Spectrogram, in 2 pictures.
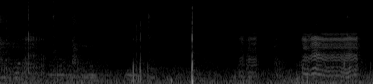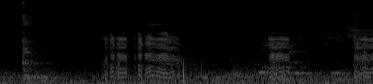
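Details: Pet Hahn's macaw indoors making odd noises: bursts of nasal, wavering harmonic chatter around the fourth and sixth seconds, mixed with clicks, taps and short scratchy sounds.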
